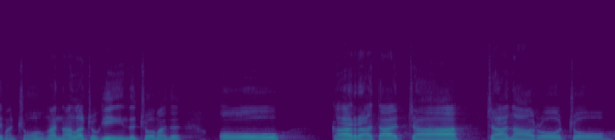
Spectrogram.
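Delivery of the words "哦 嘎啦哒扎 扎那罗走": very slow recitation of each letter; slow spelling out. Shown as a demonstration. Teacher showing students how to spell, slow. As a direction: chant the spelling slowly. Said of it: "就这样哦".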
